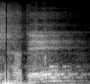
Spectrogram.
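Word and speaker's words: ثاء: তারপর তা তা, আপনার দাঁতের মাড়ির সাথে জিহ্বার আগা সেটা টাচ হবে। তা তা, একালে টানতে হবে। সা সা সা, এখানে একটা জিনিস খেয়াল রাখবেন, সা উচ্চারণ করার সময় যাতে কোনো সিটি বের না হয়।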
